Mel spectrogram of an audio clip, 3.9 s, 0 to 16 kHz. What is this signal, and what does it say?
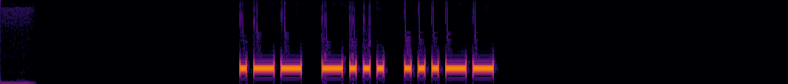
Morse code, heard as a keyed tone, about 36 wpm, 700 Hz. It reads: WB3
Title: USA Call Sign Prefixes - Repeated 2x - 35wpm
